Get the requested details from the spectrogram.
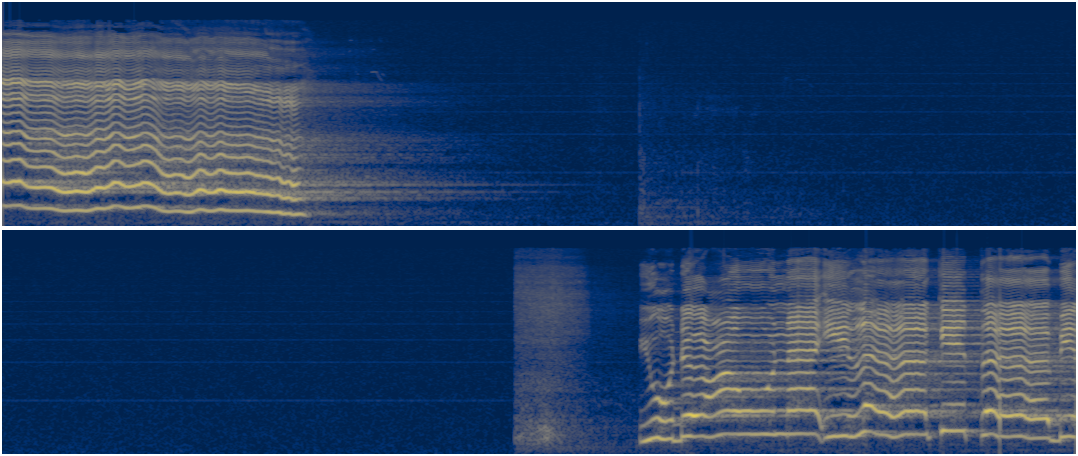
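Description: A young woman chants a melodic recitation into a microphone, with long held notes.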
